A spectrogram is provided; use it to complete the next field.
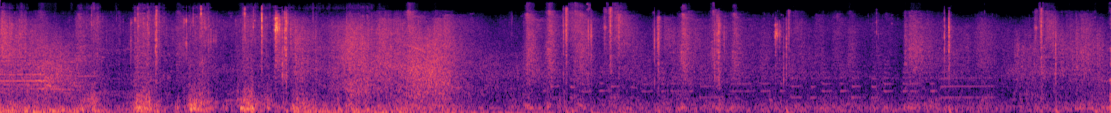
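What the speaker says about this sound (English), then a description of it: "Do they know they're shooting through their own infantry?" Massed musket volleys and artillery fire from a Napoleon Total War battle make a continuous rumbling barrage of booms and crackling shots, heavier at the start, then a steady distant roar.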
